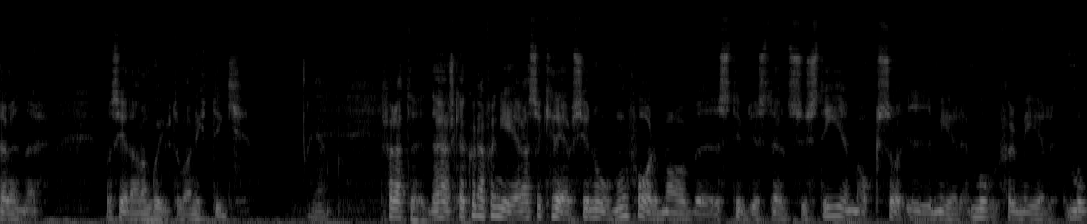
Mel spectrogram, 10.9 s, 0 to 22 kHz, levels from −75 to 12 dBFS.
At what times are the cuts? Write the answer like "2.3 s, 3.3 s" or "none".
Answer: 1.4 s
